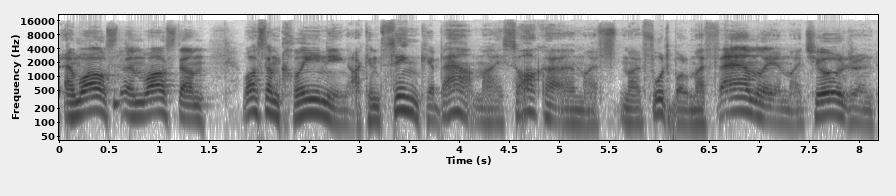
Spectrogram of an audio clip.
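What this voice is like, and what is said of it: Put-on Argentinian accent. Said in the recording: “I'm trying to do his accent again.”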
